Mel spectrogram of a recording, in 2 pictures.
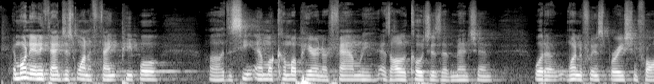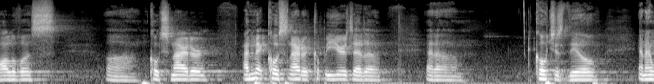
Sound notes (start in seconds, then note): none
